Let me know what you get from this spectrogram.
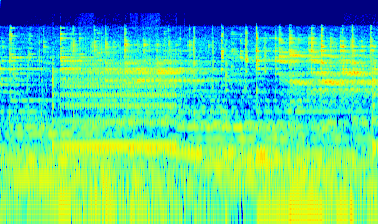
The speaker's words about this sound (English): What is that sound? The phone. Someone is trying to call him.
